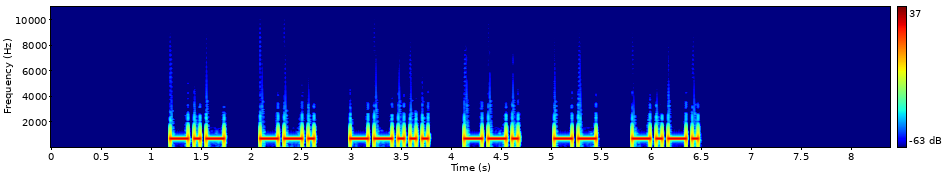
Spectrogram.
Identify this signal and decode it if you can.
Morse code, heard as a keyed tone, about 20 wpm, spaced as for 15 wpm, 700 Hz. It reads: KG7GMC
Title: 238 Lesson 38g - Letter q - Call Signs 20wpm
